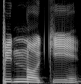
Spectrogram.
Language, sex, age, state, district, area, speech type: Tamil, female, 30-45, Tamil Nadu, Kallakurichi, urban, read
